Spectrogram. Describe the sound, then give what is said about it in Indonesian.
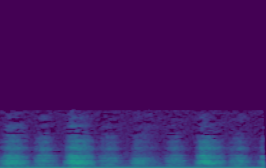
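A voice imitates heavy panting, as of someone breathless after rushing to the mosque: a run of quick, rhythmic, breathy gasps at a steady moderate level, with no words spoken. “terganggu kamu karena ini cepet-cepetan datangnya ke masjid, datang terengah-engah”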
